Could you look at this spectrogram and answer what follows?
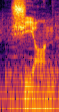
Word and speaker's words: Xion: of the story there's a character called shion spelled s i o n x iowan rather she on xion so i probably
